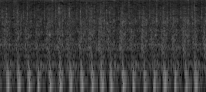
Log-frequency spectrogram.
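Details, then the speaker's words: Motorcycle idling warm after idle raised slightly to stop stalling: steady, even putter with no misses or knocks; normal idle, engine and chamber warmed up. "Okay, normal lang naman na ganito yung idle ng ating motor."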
